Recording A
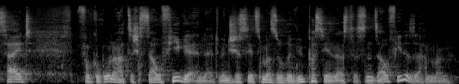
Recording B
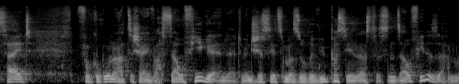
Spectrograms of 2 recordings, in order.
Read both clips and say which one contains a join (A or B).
A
